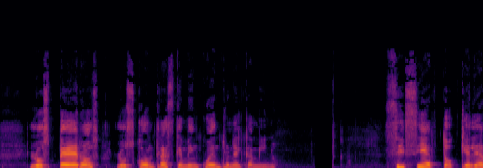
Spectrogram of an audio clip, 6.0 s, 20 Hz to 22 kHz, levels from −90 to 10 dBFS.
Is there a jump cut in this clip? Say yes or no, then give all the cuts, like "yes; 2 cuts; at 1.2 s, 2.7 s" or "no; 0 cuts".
yes; 1 cut; at 5.1 s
